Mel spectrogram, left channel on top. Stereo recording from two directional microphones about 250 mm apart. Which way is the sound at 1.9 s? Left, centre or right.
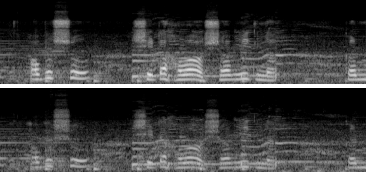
Centre.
